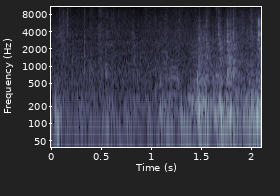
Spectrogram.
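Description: A coffin knocking and scraping against the edges of a concrete tomb as several men lower it by hand, with feet shuffling. The thuds grow busier in the second half.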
